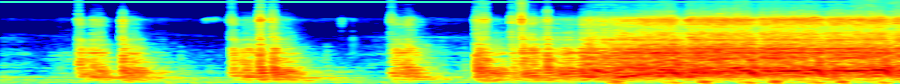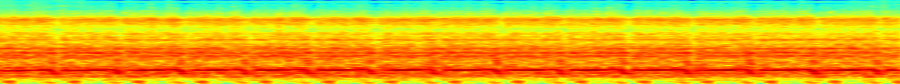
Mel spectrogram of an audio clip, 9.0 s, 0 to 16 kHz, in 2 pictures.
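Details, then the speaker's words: Craftsman LT1000 mower with a 15–15.5 hp Kohler engine and hydro drive, sitting about five years, won't crank by key, so it is spun over directly. Even starter chugging at about three compressions a second with no firing: crank, no start, no spark. "I ain't got no spark all right guys I pull the plug on it and bring it right back"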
